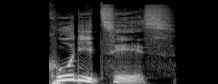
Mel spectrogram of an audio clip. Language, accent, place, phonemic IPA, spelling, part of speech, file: German, Germany, Berlin, /ˈkoːdiˌtseːs/, Kodizes, noun, De-Kodizes.ogg
- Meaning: plural of Kodex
